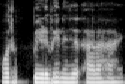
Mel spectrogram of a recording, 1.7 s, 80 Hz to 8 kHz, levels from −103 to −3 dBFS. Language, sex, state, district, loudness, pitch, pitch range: Hindi, male, Jharkhand, Ranchi, -15 LUFS, 150 Hz, 150-155 Hz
